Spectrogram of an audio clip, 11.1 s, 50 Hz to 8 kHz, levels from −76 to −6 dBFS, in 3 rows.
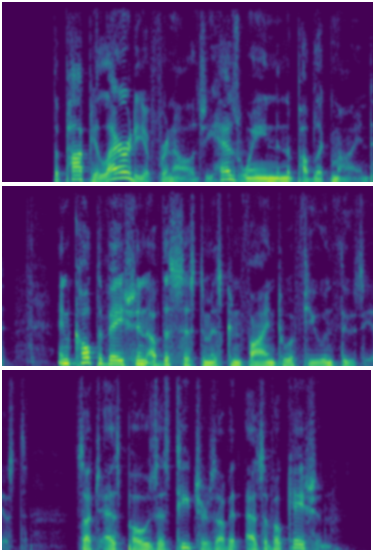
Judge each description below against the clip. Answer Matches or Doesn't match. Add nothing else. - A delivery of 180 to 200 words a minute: Doesn't match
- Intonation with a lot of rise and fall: Matches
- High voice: Doesn't match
